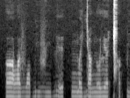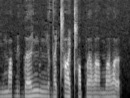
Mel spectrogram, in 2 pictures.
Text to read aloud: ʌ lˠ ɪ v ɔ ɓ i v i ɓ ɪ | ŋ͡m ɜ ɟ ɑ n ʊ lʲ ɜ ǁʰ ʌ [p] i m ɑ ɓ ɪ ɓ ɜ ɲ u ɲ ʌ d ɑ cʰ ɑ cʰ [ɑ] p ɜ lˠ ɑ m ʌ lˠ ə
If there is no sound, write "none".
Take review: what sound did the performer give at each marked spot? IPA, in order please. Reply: k͡p, ɒ

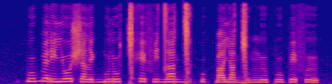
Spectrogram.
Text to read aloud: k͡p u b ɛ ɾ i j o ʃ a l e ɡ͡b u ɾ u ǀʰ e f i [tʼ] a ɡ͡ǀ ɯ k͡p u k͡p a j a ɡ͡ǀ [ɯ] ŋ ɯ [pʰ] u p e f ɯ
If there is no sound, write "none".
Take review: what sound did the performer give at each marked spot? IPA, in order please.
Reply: d, u, p

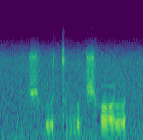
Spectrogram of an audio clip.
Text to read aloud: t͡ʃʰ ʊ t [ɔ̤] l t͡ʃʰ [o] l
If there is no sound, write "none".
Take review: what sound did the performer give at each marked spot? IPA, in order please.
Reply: ɔ̤, ɔ

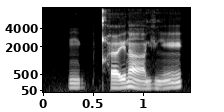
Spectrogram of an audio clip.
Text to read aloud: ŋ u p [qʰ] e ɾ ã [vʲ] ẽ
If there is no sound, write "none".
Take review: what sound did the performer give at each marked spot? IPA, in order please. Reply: qʰ, vʲ

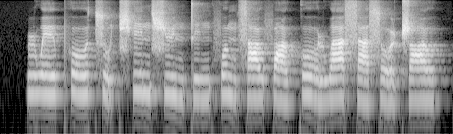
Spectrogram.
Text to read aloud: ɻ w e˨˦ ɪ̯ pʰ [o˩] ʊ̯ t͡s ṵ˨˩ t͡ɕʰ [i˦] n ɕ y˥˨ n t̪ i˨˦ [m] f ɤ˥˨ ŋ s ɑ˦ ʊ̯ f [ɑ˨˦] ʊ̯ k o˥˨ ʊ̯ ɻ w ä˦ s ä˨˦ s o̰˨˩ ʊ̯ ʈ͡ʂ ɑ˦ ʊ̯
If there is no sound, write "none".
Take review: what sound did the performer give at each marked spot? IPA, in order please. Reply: o˨˦, i˦, ŋ, ɑ˨˦

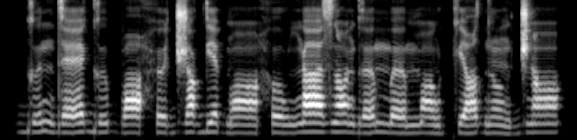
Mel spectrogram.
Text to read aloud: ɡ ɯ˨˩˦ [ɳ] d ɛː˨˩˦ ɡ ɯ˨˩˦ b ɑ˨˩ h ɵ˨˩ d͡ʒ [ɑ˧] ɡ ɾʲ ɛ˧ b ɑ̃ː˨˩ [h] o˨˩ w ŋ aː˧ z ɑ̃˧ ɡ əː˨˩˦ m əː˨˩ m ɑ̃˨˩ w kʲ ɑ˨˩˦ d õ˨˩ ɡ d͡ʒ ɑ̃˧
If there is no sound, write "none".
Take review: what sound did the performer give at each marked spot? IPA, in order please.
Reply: n, ɒ˧, h

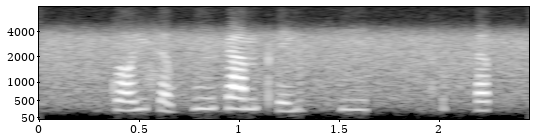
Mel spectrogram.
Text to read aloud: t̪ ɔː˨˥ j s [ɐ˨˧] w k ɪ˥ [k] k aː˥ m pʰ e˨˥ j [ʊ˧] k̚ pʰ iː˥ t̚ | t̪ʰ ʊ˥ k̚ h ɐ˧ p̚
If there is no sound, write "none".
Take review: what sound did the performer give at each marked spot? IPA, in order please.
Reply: ɐ˨˩, ŋ, ʊ˧

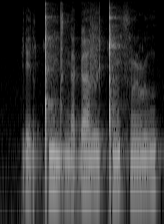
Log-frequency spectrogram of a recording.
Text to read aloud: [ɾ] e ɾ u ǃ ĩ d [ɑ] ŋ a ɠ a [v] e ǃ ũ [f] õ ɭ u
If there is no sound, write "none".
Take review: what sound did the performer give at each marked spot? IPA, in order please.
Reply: ɾ, ə, v, θ

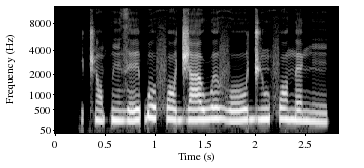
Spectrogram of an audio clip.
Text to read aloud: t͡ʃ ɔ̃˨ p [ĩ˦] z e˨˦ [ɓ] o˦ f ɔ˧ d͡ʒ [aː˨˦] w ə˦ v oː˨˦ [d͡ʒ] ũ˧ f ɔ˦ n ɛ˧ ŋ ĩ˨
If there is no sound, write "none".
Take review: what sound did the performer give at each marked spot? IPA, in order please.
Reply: ĩ˨, ɓ, aː˧, d͡ʒ

